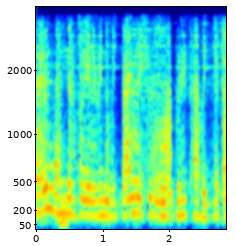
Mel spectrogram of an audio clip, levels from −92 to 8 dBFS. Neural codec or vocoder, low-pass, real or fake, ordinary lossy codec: codec, 44.1 kHz, 0.9 kbps, DAC; 3.6 kHz; fake; none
